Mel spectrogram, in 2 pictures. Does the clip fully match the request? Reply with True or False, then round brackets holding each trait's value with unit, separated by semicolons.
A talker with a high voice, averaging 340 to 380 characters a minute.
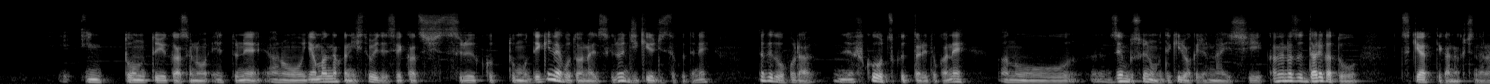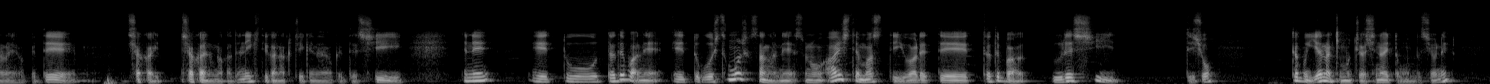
False (120 Hz; 355 characters per minute)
